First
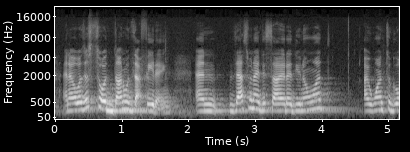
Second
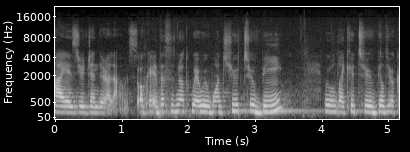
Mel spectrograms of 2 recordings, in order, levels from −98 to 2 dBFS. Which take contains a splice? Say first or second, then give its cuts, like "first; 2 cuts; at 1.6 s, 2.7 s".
second; 1 cut; at 1.2 s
